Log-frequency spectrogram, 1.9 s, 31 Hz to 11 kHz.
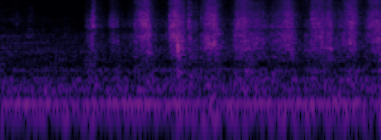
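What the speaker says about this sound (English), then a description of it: "I've just sanded them now" Wooden handles being hand-sanded, finished to 120 grit: a run of rhythmic rubbing strokes, about eight close, scratchy passes over a low steady hum.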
